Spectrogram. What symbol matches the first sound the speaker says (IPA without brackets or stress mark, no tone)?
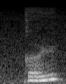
k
